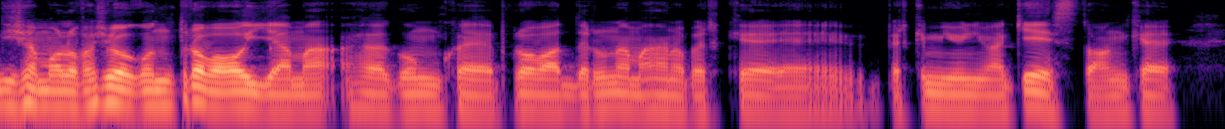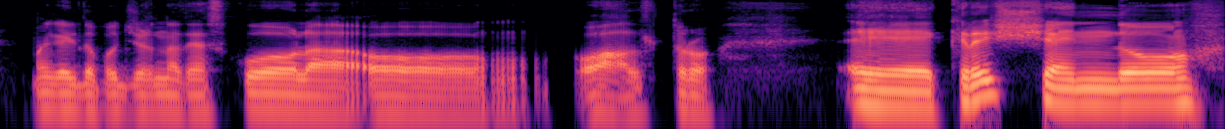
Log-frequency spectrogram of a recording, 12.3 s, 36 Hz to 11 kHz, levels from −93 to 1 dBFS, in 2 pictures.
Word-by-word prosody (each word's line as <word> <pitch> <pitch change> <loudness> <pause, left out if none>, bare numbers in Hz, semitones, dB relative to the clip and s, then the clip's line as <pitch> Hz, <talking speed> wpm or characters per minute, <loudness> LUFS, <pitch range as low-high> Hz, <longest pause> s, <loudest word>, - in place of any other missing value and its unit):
diciamo 100 -1 +1
lo 95 -1 +3
facevo 110 +1 +4
controvoglia, 95 -3 +3
ma, 85 0 -2
uhm, 90 -3 -4
comunque 85 -1 -3
provo 85 0 -1
a 80 - +1
dare 85 +1 -5
una 90 0 -2
mano 80 -1 -4
perché 75 -1 -6
perché - - -11
mi 85 -2 -2
veniva 80 -1 -3
chiesto 90 -1 -3
anche, 80 0 -5 0.4
magari 90 -1 -4
dopo 85 -1 -5
giornate 85 0 -6
a 80 - -3
scuola 80 -3 0
o 75 -2 -2 0.4
o - - -2
altro. - - -4 0.6
Ehm, 100 -4 +4
crescendo 110 -5 +4
85 Hz, 135 wpm, -23 LUFS, 80-100 Hz, 0.6 s, facevo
